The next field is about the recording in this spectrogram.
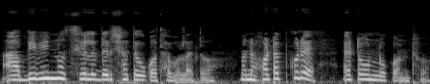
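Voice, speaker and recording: A woman's voice: fairly high pitch, normal speed, vocal fry, darkish tone, dry recording. A woman telling her personal story conversationally as a radio guest, often quoting both sides of conversations. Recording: slightly dull lo-fi radio audio.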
